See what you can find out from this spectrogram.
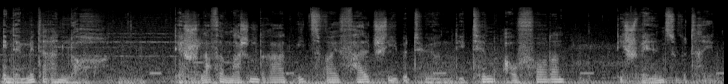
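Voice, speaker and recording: An actor playing a wistful dead teenage boy, narrating a radio drama quietly and intimately over music. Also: sits low, moderate pace, lightly acted. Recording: music bed behind the voice. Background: loud atmospheric music.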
